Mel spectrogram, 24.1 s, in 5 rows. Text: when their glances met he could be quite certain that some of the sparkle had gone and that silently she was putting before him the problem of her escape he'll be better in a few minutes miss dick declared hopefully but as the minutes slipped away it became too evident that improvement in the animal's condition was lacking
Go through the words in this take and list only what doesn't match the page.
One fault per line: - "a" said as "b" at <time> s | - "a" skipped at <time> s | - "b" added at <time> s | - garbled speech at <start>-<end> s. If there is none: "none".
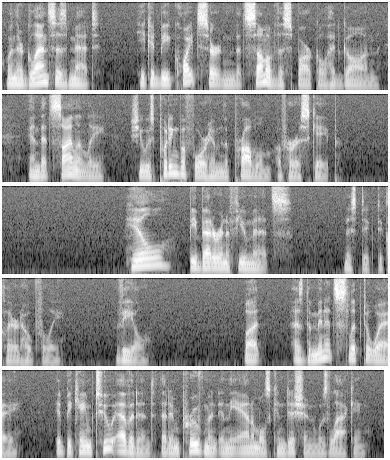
- "veal" added at 15.9 s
